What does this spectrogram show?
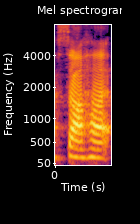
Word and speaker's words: SAHA: It's SAHA, is that the correct pronunciation? Yeah, SAHA, SAHA.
